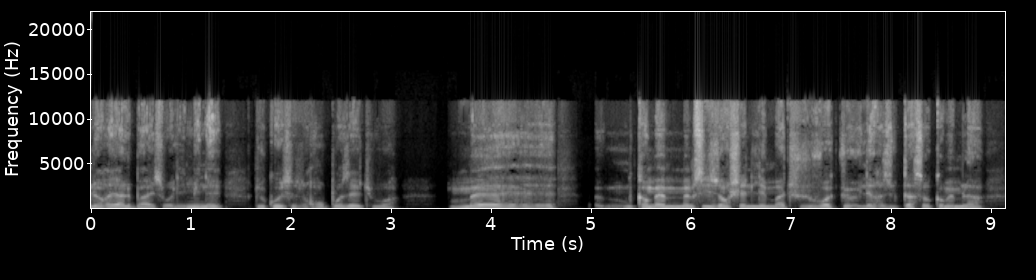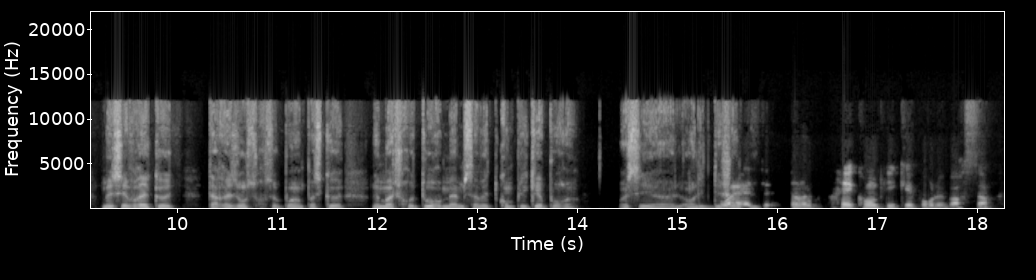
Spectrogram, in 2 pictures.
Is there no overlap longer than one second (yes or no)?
yes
